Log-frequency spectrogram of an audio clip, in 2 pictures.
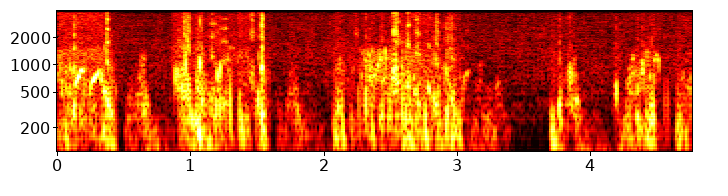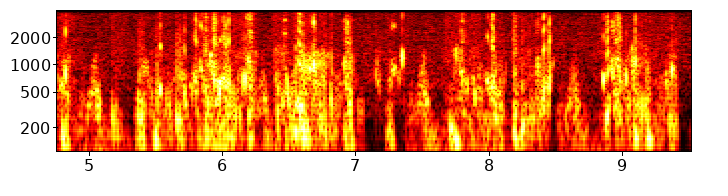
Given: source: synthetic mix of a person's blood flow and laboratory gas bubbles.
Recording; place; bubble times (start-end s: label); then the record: Doppler ultrasound of blood flow; precordium
0.00-0.46 s: bubbles
0.85-1.60 s: bubbles
2.04-3.09 s: bubbles
3.67-3.89 s: bubbles
4.15-4.94 s: bubbles
5.14-5.27 s: bubbles
5.33-6.25 s: bubbles
6.36-7.07 s: bubbles
7.12-7.38 s: bubbles
7.66-8.12 s: bubbles
8.14-8.48 s: bubbles
8.80-9.43 s: bubbles
From the record:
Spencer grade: 4 (maximum detectable bubble signal sounding continuously throughout systole and diastole of every cardiac period, and overriding the amplitude of the normal cardiac signals); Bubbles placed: only in the low amplitude regions of the cardiac cycle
